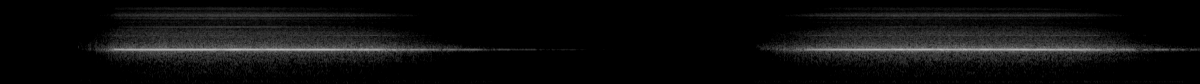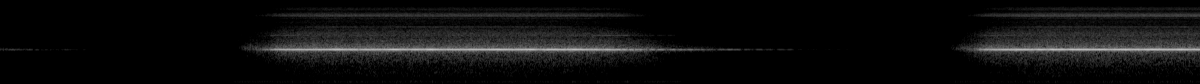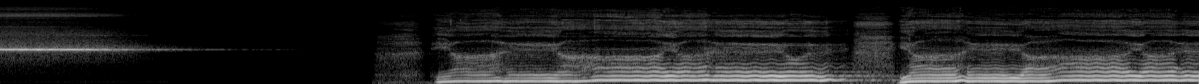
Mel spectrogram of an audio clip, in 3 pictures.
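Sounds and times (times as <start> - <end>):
breathy high whistle: 0.8 - 6.4, 7.6 - 13.4, 14.4 - 20.9, 21.5 - 35.9.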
